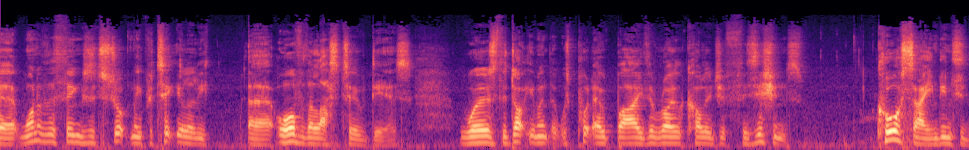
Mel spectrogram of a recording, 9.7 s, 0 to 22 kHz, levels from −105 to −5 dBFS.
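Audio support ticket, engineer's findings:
Short glitch at 1.77 s, lasting roughly a hundredth of a second. Damaged data in the compressed stream: corrupted bytes at that point make the decoder misread the affected frame and lose sync, then resume at the next valid frame header.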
